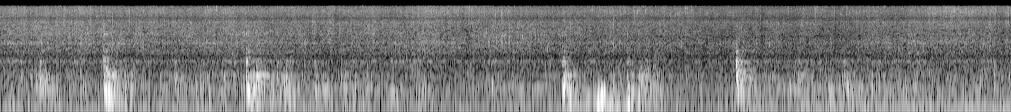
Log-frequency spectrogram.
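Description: Sliced onions and tomatoes sizzling in hot oil in a nonstick pot as a wooden spatula stirs them, with a few short knocks of the spatula against the pot.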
